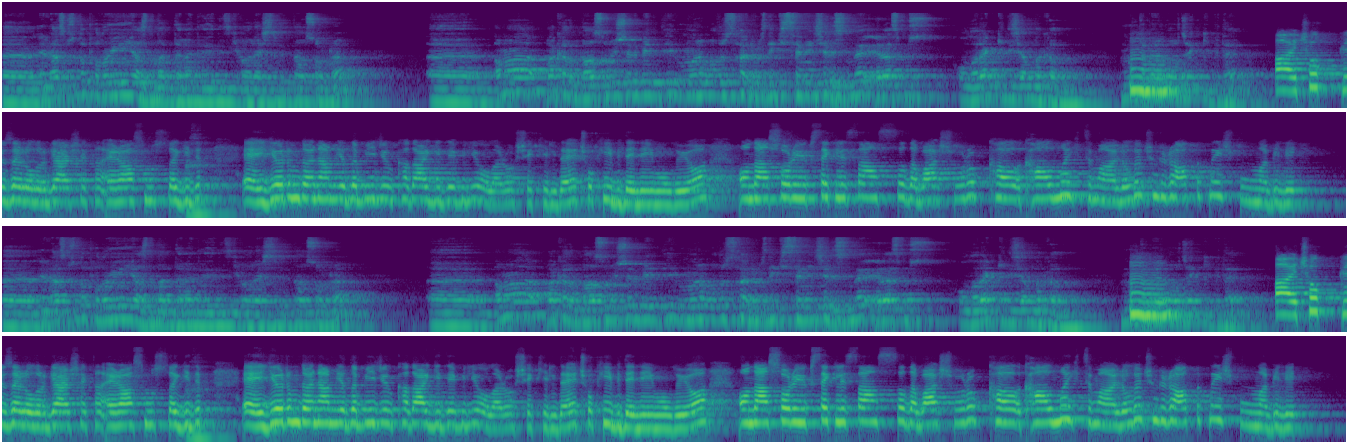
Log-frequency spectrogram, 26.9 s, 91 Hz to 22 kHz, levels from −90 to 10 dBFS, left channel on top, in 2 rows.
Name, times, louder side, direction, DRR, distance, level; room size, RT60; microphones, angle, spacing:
voice 1, 0.0-3.4 4.2-9.2 9.5-10.8 11.2-12.4 15.3-15.5, right 1 dB, 60° left, -3 dB, 6.7 m, -35 dB
voice 2, 11.3-11.7 12.7-15.5 15.9-26.4, right 3 dB, 30° right, 10 dB, 0.5 m, -21 dB
24.0 x 14.0 x 3.5 m, 1.2 s
head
